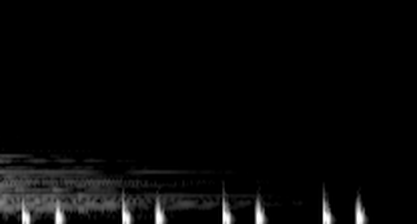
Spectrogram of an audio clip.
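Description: Heartbeat sound effect: pairs of short, low lub-dub thumps, four pairs about a second apart. The last sustained chords of background music fade out under them over the first two seconds.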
